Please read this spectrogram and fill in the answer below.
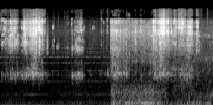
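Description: Irregular bursts of scraping and rustling noise: a long one at the start, a short one in the middle, and a longer, louder one in the second half.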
